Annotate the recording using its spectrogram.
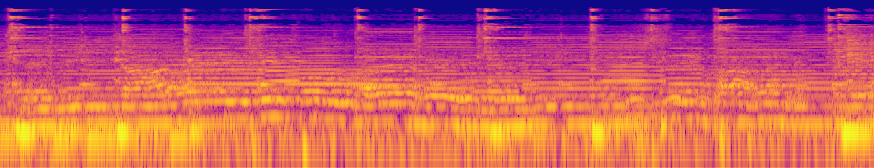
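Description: Devotional kirtan: a voice singing a chant over a mridanga drum and hand cymbals, the cymbals struck about twice a second.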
